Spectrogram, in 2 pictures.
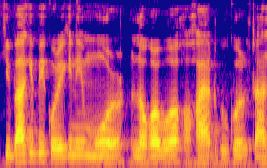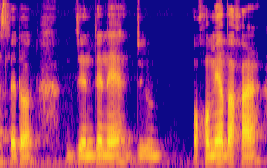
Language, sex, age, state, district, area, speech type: Assamese, male, 18-30, Assam, Dhemaji, rural, spontaneous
